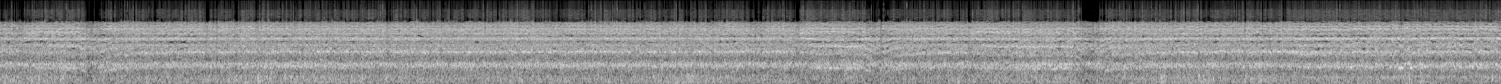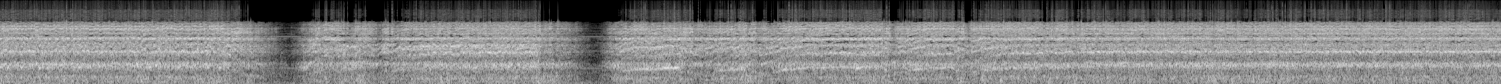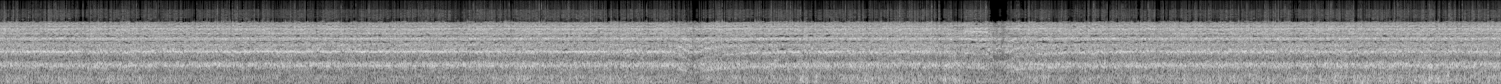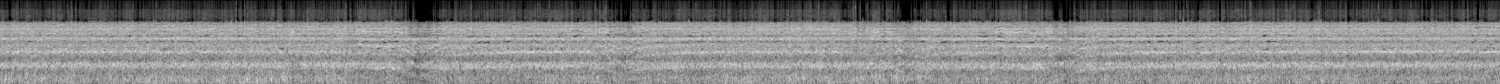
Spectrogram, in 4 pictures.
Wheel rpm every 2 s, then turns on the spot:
210, 230, 230, 230, 210, 190, 220, 210, 180, 140, 120, 170, 200, 230, 230, 230, 230, 230, 220, 230, 220, 230, 230, 230, 200, 200, 220, 200, 220, 230.
none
